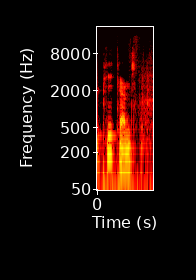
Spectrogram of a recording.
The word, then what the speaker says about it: piquant: So it's related to the word pique, Pique, so it's spelled that way, piquant. I believe I said it the correct way right here.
